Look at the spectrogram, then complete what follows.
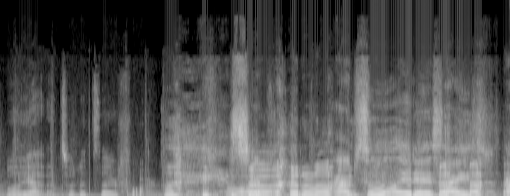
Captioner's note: chuckles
